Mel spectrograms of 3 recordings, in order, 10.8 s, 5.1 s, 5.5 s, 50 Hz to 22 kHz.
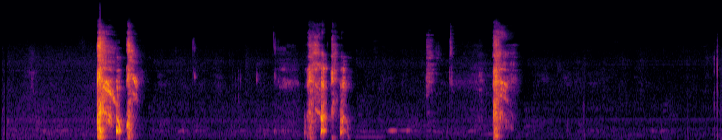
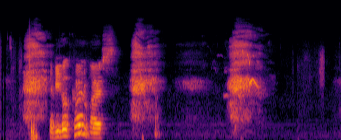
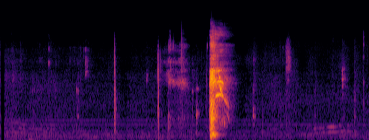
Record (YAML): three_cough_length: 10.8 s
three_cough_amplitude: 31454
three_cough_signal_mean_std_ratio: 0.22
exhalation_length: 5.1 s
exhalation_amplitude: 15305
exhalation_signal_mean_std_ratio: 0.47
cough_length: 5.5 s
cough_amplitude: 27160
cough_signal_mean_std_ratio: 0.17
survey_phase: beta (2021-08-13 to 2022-03-07)
age: 45-64
gender: Female
wearing_mask: 'No'
symptom_none: true
smoker_status: Never smoked
respiratory_condition_asthma: false
respiratory_condition_other: false
recruitment_source: REACT
submission_delay: 1 day
covid_test_result: Negative
covid_test_method: RT-qPCR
